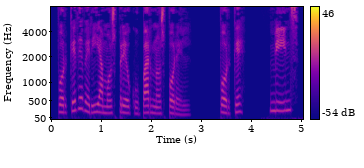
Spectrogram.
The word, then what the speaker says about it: preocuparnos: Preocuparnos. The stress is on the Co. the C. before. U. Sounds like a soft k. The R. is a single, soft trill.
